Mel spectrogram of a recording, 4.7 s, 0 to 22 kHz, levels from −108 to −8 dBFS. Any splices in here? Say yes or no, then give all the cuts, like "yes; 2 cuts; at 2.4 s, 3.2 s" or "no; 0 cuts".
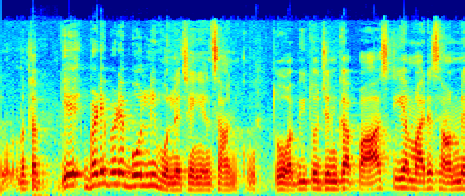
yes; 1 cut; at 2.4 s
